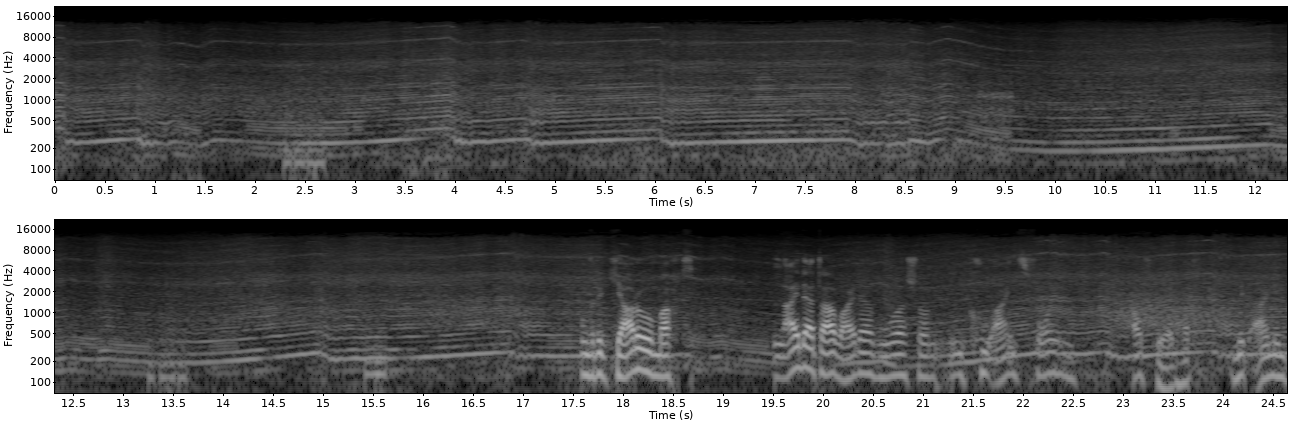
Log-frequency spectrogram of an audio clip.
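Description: A racing car engine whines loudly, its pitch rising and falling with gear changes.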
